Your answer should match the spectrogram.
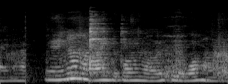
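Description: Dishes and chopsticks clinking at a dinner table, with one sharp clink about a second in, under people talking.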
